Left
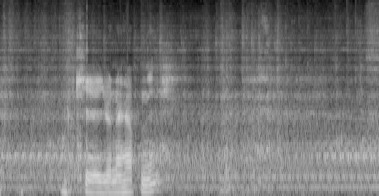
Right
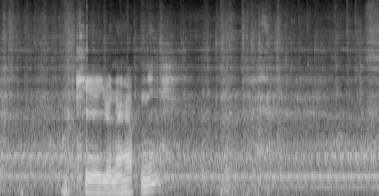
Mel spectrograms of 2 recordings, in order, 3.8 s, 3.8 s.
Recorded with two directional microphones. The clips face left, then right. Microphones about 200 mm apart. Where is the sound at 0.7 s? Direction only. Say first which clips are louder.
Right 1 dB; 15° right (ahead or behind).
